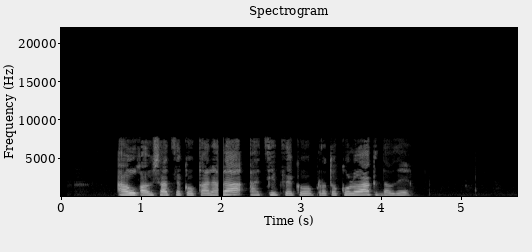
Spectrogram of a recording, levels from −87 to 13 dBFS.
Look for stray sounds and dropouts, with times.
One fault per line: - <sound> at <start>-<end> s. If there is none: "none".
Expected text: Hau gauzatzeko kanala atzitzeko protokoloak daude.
- dropout at 2.0-2.0 s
